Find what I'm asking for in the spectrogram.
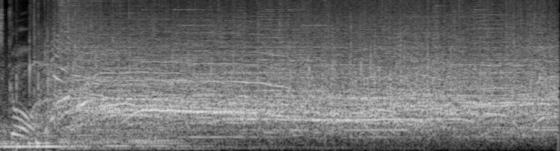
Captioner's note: cheers and applause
